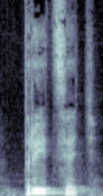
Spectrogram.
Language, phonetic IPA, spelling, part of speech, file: Ukrainian, [ˈtrɪd͡zʲt͡sʲɐtʲ], тридцять, numeral, Uk-тридцять.ogg
- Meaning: thirty (30)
